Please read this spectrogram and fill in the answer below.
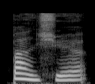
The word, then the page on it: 办学: bàn xué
